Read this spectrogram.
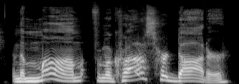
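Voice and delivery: ordinary delivery

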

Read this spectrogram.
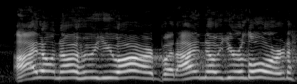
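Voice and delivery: loud, high proclamation; awestruck declaration. Acted. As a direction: cry it out as a stunning realization. Acting out Paul's stunned recognition.

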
